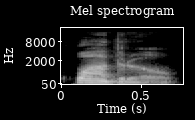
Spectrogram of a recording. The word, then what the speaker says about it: cuadro: A c a c or a cu, they're going to sound like the c in the in the word cool.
